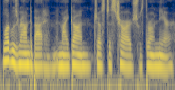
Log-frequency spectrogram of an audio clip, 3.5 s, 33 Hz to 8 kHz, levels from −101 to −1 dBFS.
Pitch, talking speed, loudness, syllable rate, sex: 145 Hz, 220 wpm, -17 LUFS, 4.8 syllables/s, female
